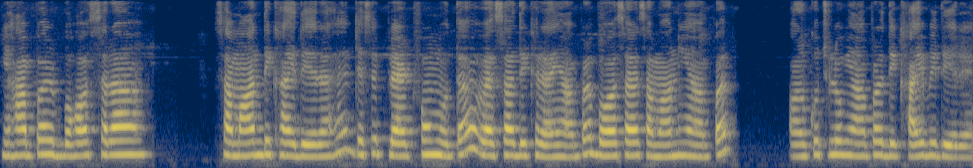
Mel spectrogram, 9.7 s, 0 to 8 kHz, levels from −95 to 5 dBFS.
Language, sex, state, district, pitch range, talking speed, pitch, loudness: Hindi, female, Uttar Pradesh, Etah, 220-245 Hz, 210 wpm, 230 Hz, -16 LUFS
